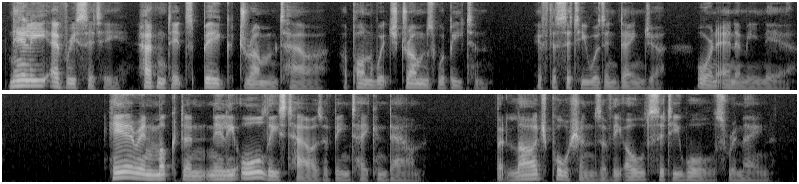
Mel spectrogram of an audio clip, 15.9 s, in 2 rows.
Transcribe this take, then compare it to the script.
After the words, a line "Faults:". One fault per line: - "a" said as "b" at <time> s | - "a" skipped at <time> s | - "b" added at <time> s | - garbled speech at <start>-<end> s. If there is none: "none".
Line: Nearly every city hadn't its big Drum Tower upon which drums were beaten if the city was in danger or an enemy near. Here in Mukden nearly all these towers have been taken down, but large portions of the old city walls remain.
Nearly every city hadn't its big Drum Tower upon which drums were beaten if the city was in danger or an enemy near. Here in Mukden nearly all these towers have been taken down, but large portions of the old city walls remain.
Faults:
none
